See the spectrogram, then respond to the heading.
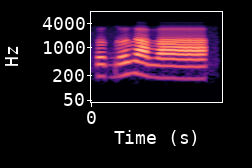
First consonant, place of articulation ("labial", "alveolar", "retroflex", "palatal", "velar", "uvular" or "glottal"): velar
